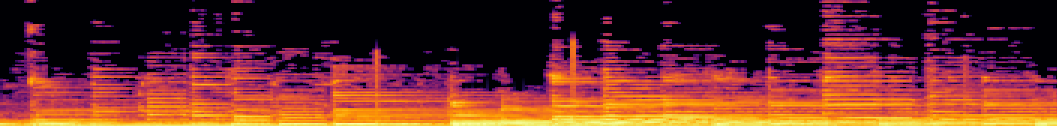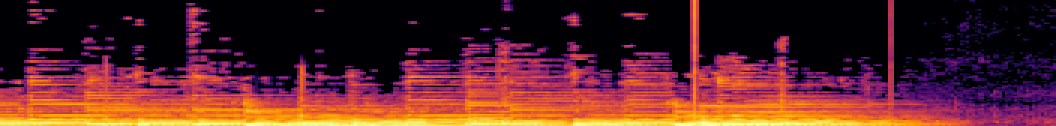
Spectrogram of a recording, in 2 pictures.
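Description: Acoustic guitar playing plucked notes and chords, dying away at the very end.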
